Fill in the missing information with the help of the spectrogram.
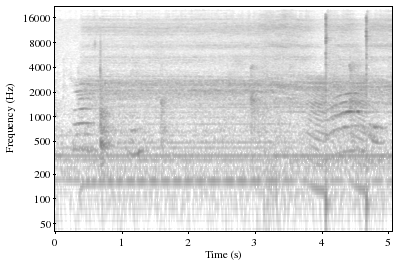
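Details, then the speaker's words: An electric baby nasal aspirator runs with a steady low motor hum and a few light clicks, stepped from its first suction level up to its highest, which is described as pretty strong. "that's just the first section and then this is the highest section function you can see that's pretty strong right there"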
